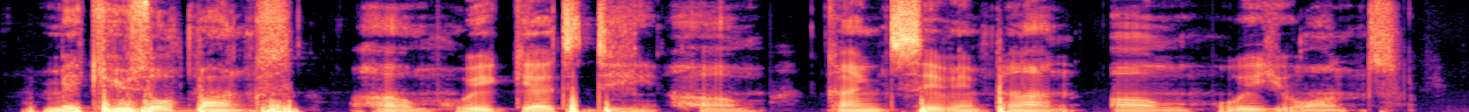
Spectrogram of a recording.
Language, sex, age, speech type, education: Nigerian Pidgin, male, 30-45, spontaneous, tertiary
